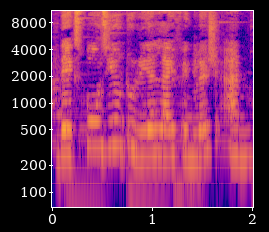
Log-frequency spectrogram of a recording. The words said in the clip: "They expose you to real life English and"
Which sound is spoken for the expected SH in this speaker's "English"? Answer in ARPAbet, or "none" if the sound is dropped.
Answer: SH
